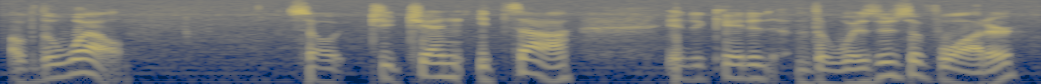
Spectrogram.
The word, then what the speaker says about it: Itzá: Most of us were pronouncing the site as Chichen Itza. Our guide corrected us. He was fluent in Spanish, English, and the most common language of the area, Mayan. Chichén Itzá was correct.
